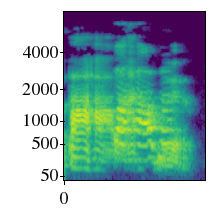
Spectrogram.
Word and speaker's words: Bar Harbor: Right, the city I drove through to get to Acadia National Park over on the tip of Maine is called Bar Harbor, but if you're from anywhere around there, you don't pronounce any of those R's. – Bahaba.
